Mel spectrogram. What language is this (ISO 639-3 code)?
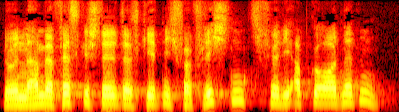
deu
